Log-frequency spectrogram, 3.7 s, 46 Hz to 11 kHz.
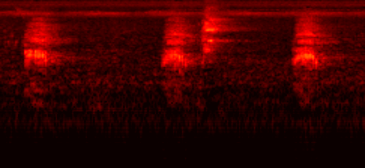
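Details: Rufous-tailed jacamar giving short, sharp, slightly squeaky notes, three spaced about 1.3 seconds apart, with a brief higher note just after the second one; faint steady high hiss in the background.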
